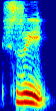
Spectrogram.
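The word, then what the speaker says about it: श्री: So together they make one sound. Shri, one syllable.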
